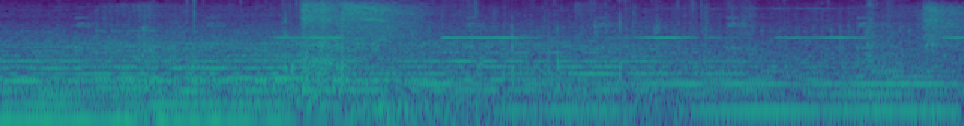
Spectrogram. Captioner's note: backup signal beeping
